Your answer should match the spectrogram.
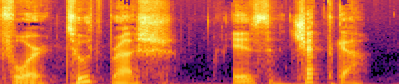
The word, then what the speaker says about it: četka: But četka rhymes with the Croatian word for ant, tetka.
